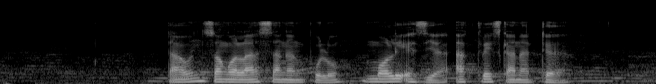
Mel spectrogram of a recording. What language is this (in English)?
Javanese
